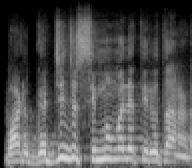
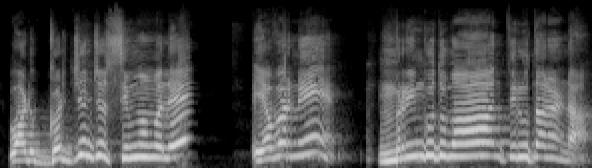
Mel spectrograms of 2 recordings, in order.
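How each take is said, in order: First: Said in the usual way. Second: Dramatic scripture reading. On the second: Acted. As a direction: declaim the roaring lion verse. Verse read with dramatic emphasis.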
